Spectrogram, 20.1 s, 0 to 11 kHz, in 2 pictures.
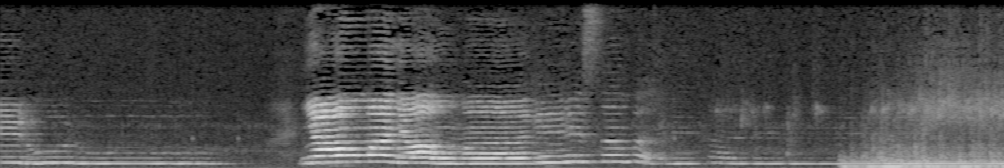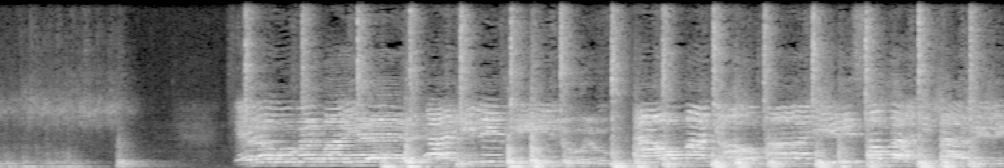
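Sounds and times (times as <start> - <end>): woman singing unaccompanied: 0.0 - 2.3, 3.0 - 8.4, 12.3 - 20.0.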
